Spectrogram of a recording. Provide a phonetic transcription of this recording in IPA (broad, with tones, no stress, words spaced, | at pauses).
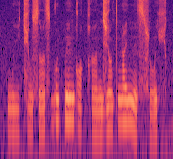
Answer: wi˨ t͡ɕu˨sɑ̃˨˦sɡʷɨ˦ pẽ˦ɡɔ˨ qʰã˨nʑɔ̃˧tˤ ŋe˦nẽ˨sɬɔ̃˨˦ç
